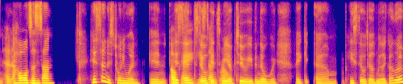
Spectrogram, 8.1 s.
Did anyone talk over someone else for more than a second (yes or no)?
yes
